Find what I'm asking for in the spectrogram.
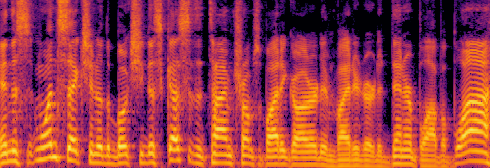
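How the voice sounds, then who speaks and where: A man with a Southern US accent at a fairly quick pace, with very wide pitch swings. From US South. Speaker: retro gaming podcast host. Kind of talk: casual chat.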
